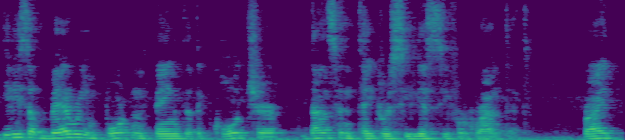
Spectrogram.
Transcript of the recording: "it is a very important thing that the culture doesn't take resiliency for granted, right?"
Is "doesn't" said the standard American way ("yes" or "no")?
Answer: no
